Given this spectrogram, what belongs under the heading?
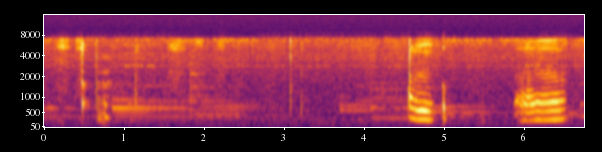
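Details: Soft, sharp little catches break up an infant girl's babbling, with music playing in the background: infant hiccups.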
